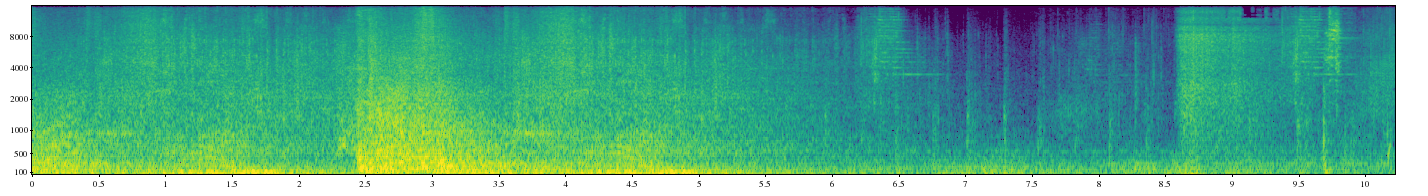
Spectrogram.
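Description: The Incendio fire spell in Hogwarts Legacy erupts with a roaring, whooshing burst of flame that swells sharply, then trails into a crackling rumble and fades with scattered small pops.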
